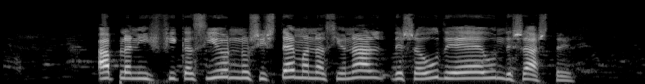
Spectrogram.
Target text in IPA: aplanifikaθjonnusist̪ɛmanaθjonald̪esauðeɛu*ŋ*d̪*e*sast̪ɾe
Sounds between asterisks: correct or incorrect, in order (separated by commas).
incorrect, correct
